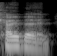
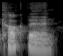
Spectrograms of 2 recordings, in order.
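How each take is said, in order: First: The name is said as Coburn. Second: The name is said as Cockburn. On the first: "That's always pronounced Coburn" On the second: "it's so hard to resist saying Cockburn"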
